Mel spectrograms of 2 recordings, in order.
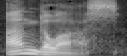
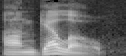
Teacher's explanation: So it's angelos, and then when the final vowel is long on the ultima, then it becomes angelo. And so the accent mark is shifted from the antepenult to the penult. Even though the noun wants to retain it on the antepenult, the long vowel overcomes on the ultima and pulls it back to the penult.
